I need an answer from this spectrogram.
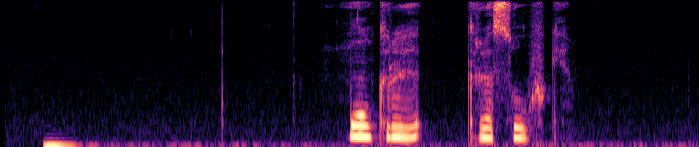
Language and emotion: Russian, neutral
